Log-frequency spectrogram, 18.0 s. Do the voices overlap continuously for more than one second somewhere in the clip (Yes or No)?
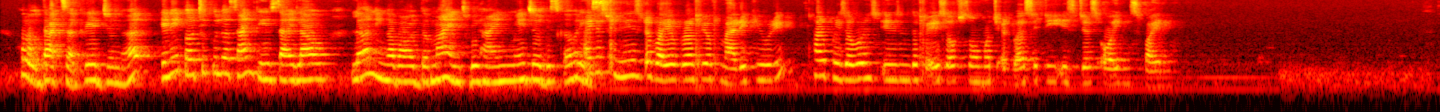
No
